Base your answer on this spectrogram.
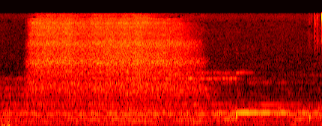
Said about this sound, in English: So we'll start with the first one. Deep breath in.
